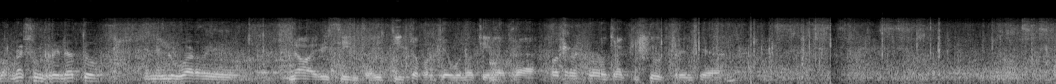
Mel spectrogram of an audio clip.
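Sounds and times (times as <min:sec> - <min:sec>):
typewriters clattering: 0:00.0 - 0:10.5
speech: 0:00.2 - 0:07.8.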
